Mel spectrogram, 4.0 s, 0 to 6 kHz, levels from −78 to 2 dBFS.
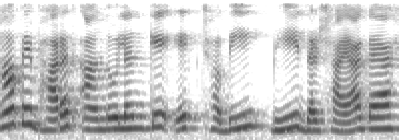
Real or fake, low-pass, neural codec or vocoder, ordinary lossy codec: fake; 5.4 kHz; autoencoder, 48 kHz, 128 numbers a frame, DAC-VAE, trained on Japanese speech; none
